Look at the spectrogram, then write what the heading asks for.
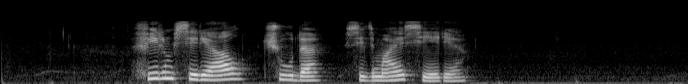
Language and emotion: Russian, neutral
